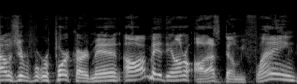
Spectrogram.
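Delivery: plain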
